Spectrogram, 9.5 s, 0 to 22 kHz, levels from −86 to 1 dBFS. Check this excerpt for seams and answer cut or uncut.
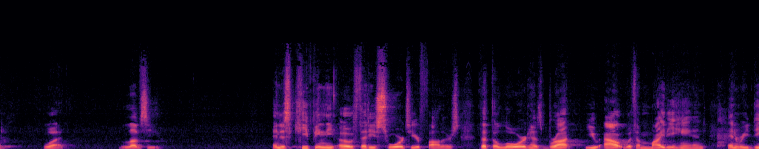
uncut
